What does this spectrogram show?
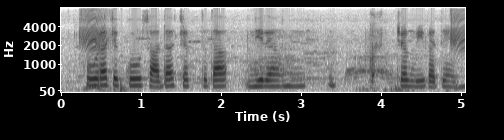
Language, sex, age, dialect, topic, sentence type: Hindi, female, 25-30, Marwari Dhudhari, banking, statement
